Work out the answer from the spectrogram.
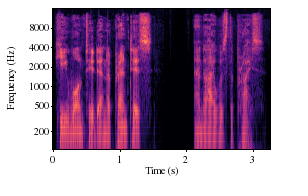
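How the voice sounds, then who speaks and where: A man's voice: low-pitched, a little slow, a little mellow, no echo, studio quality. A man voicing a frightened, weary young woman who speaks in a hesitant, strained way. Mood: subdued.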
